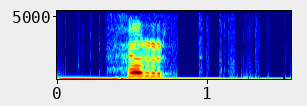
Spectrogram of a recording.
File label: "hirt", Walser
